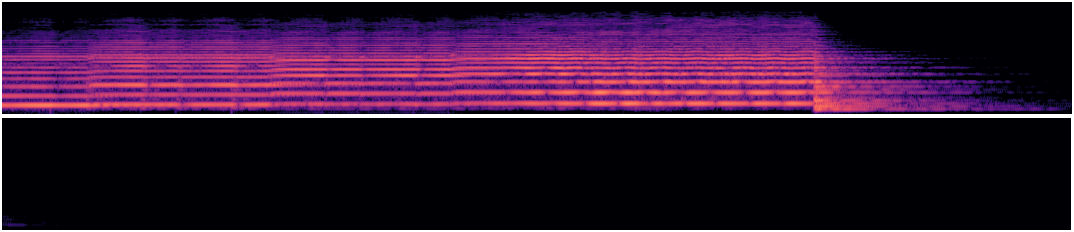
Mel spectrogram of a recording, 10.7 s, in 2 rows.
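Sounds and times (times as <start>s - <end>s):
boogie viola duet: 0.0s - 4.6s.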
